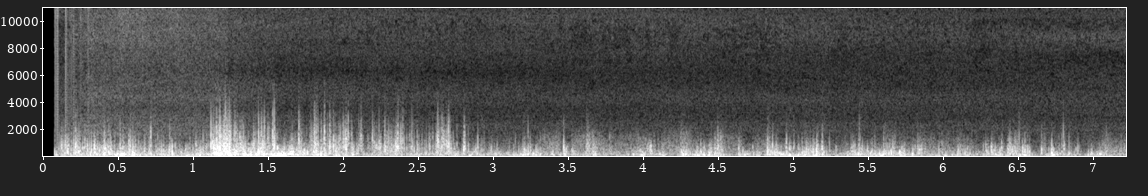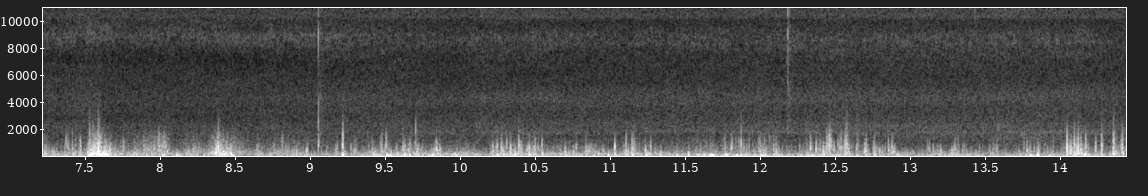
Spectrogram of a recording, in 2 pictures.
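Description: Wind buffeting the microphone in irregular gusts, a rumbling flutter low in pitch, loudest about a second in.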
